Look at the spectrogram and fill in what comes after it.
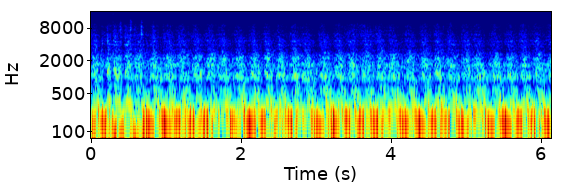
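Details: One of two buses (2011 Thomas C2 with 6.7L Cummins ISB 220HP, or 2004 Blue Bird Vision with 7.2L Caterpillar C7 210HP) cold-cranked at about 23 degrees in wind. Steady, labouring starter churn with regular compression pulses never catches: crank, no start.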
